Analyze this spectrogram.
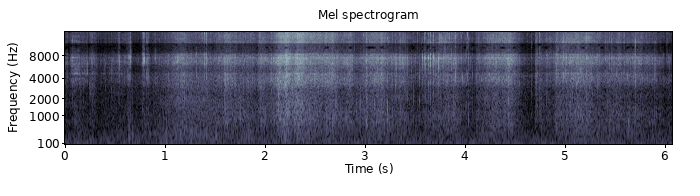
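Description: Dry fallen leaves and pine needles rustling and crackling as a hand grips and works around a porcini mushroom in the forest litter, loudest about two seconds in.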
